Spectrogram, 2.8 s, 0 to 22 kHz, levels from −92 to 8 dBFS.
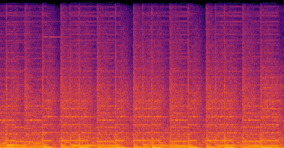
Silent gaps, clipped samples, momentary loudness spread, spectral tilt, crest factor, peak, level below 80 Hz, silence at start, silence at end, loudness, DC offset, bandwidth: none; under 0.1%; 1 LU; -4.5 dB/octave; 12 dB; -2 dBFS; -18 dBFS; 0 s; 0 s; -13 LUFS; under 0.1%; over 20 kHz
